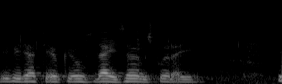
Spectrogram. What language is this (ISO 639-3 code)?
por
